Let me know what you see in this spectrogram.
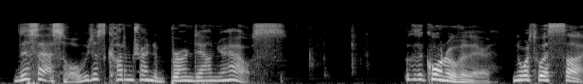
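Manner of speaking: very high angry accusing voice. In a game, a townsperson speaks to the mayor, Kier; angry, accusing townsperson. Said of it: "One of the townsfolk looks over at him. / One of the townsfolk looks over at him".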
